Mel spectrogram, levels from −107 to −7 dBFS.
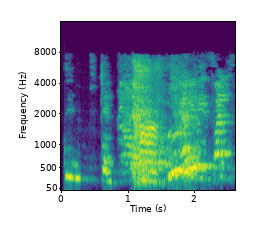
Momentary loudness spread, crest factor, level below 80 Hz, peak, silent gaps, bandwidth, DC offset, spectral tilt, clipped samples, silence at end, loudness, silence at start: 11 LU; 14 dB; -60 dBFS; -2 dBFS; none; 8 kHz; under 0.1%; -3.5 dB/octave; under 0.1%; 0.05 s; -14 LUFS; 0.05 s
